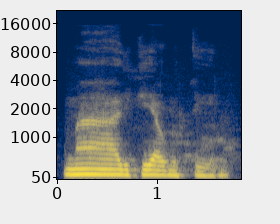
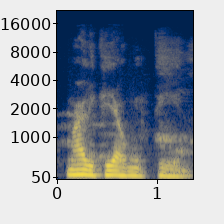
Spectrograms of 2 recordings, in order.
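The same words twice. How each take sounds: First: The first vowel of Maliki is long. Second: The first vowel of Maliki is short. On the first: "pakai isbat alif" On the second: "membaca tanpa alif"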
